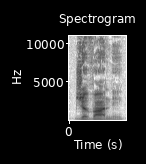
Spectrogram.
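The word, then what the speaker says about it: Giovanni: In Italian, you would pronounce this Javanni.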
